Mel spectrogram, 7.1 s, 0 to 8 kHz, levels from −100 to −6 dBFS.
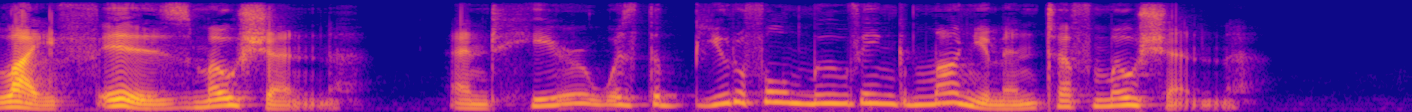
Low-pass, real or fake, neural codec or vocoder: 7.2 kHz; real; none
